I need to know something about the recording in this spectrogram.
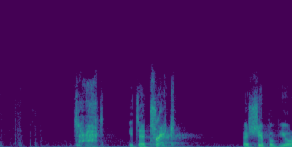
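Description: An elderly man speaks loudly and forcefully.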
